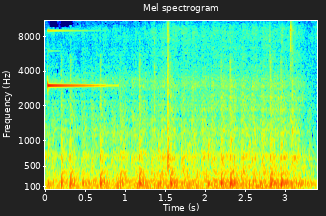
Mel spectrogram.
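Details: VW Jetta TDI (believed 2006), recently engine-swapped and sat four years, clutch depressed; steady rhythmic cranking at about four compression pulses a second, never firing; crank no-start, setting camshaft position sensor code P0341 after long crank, cause unconfirmed.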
